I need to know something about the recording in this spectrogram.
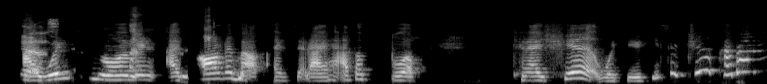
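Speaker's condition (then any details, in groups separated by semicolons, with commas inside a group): Cerebral palsy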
